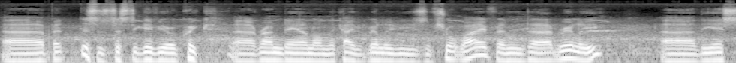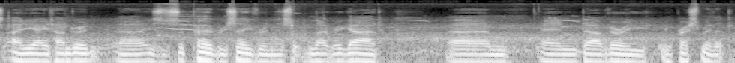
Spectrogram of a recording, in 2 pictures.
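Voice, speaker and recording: A man's voice: on the low side, steady tone, moderate pace. A middle-aged man giving an informal, unscripted hands-on radio demonstration, hesitant and muttering as he works. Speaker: radio hobbyist reviewer. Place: outdoors in a backyard. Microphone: camera mic, behind the camera. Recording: loud radio static and background hiss. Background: shortwave radio noise.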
